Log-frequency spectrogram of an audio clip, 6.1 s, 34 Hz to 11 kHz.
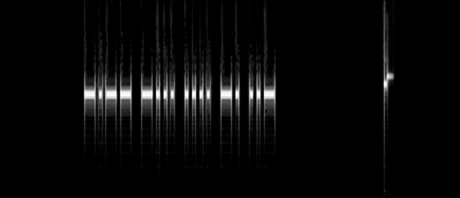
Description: Morse code, heard as a keyed tone, about 25 wpm, 700 Hz. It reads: YBHNU
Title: Code Groups - 5 Letter:Numbers - 25wpm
